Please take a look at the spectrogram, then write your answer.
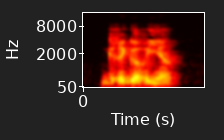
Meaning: Gregorian
- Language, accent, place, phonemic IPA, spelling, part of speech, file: French, France, Lyon, /ɡʁe.ɡɔ.ʁjɛ̃/, grégorien, adjective, LL-Q150 (fra)-grégorien.wav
